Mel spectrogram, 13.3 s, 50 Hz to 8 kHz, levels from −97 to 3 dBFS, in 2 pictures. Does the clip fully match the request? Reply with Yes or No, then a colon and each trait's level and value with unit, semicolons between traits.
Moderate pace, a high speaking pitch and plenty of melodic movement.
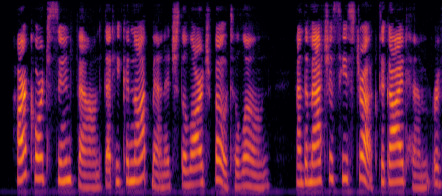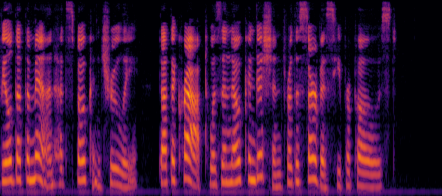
Yes: average, 180 wpm; very high, 260 Hz; wide, 6.2 semitones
